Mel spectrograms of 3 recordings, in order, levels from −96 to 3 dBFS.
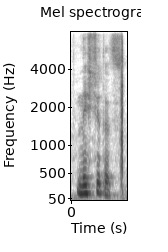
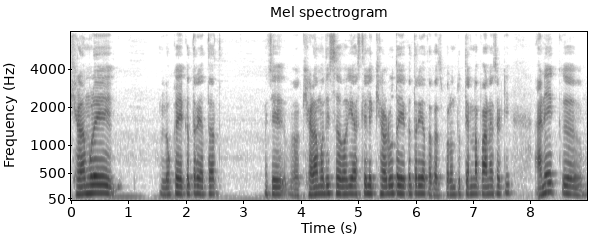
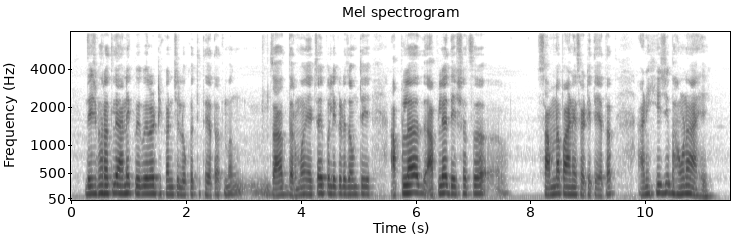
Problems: none marked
